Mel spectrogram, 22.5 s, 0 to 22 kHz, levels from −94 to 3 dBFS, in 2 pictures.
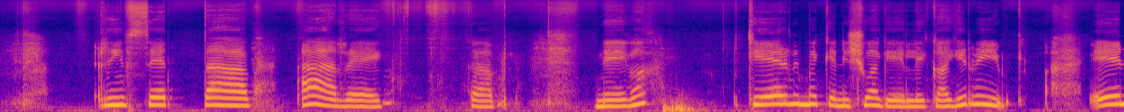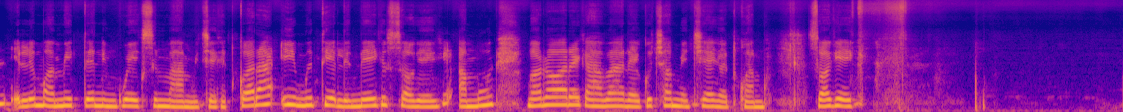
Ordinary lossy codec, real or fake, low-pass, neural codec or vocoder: none; fake; none; codec, 44.1 kHz, 7.8 kbps, Pupu-Codec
